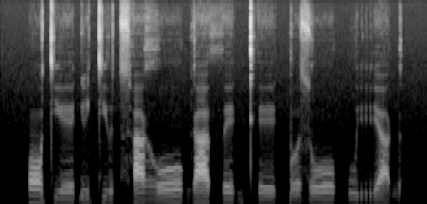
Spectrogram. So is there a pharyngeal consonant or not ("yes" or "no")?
no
